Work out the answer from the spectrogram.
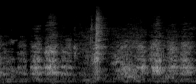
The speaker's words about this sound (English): listen to that dog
